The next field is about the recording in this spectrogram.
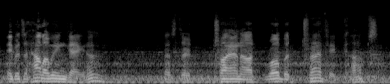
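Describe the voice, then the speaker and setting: An actor playing a folksy, excitable armored truck guard who talks in slangy exclamations, in an old-time radio drama. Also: male voice, medium pitch, brisk, natural voice. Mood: chatty, curious. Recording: noisy old radio, vehicle sounds. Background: truck and road sound effects.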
